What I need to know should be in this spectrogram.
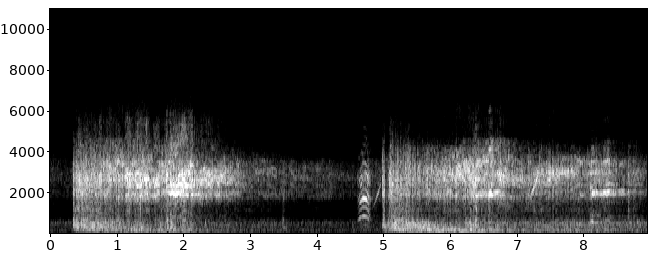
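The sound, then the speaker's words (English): A 75-millimeter field gun fired by a British gun crew in the First Battle of France: an abrupt blast opens a long, dense roar of noise, and a second sharp report breaks in partway through. “Now here's the sound of a 75-millimeter field gun fired by a British gun crew in the First Battle of France.”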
